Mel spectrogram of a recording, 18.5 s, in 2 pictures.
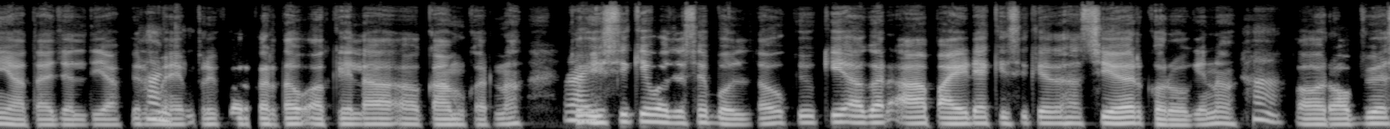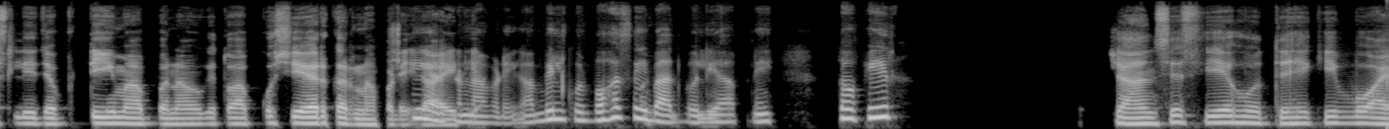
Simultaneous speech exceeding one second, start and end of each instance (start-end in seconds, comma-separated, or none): none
